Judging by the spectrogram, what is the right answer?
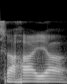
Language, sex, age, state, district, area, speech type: Kannada, male, 18-30, Karnataka, Chikkaballapur, urban, read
